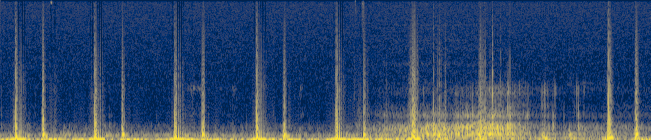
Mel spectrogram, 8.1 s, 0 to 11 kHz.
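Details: Own heartbeat recorded on waking in the morning: strong, regular lub-dub at about 60 beats a minute with a low background hum; a normal resting heartbeat.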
